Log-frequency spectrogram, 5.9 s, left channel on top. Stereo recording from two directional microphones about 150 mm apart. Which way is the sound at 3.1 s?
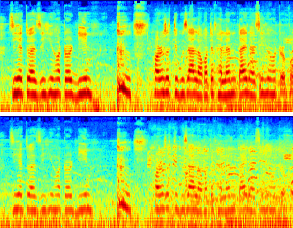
35° left (ahead or behind).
